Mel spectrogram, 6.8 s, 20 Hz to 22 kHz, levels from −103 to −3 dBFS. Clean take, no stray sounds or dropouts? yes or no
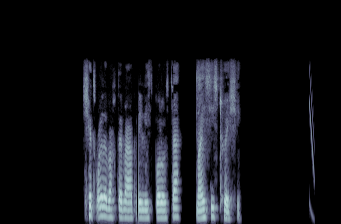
no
